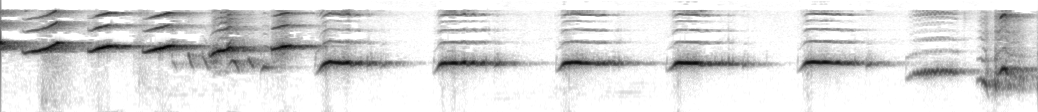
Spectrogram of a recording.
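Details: White-rumped shama, song used to provoke quiet birds: a run of high clear whistles, then a steady series of repeated falling whistled notes about every half second, ending in a harsh note.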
